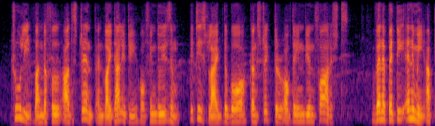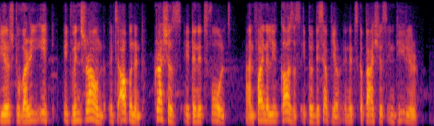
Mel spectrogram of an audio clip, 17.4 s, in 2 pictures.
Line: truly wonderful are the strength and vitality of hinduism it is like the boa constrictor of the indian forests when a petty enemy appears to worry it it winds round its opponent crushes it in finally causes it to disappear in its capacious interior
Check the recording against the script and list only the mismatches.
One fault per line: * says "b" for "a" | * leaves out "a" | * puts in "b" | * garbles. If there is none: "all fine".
* puts in "its folds and"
